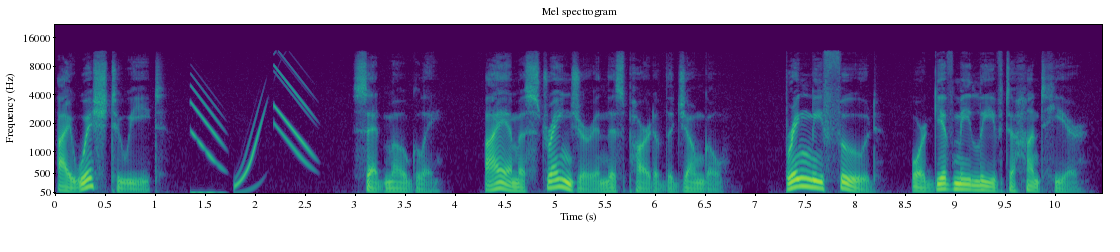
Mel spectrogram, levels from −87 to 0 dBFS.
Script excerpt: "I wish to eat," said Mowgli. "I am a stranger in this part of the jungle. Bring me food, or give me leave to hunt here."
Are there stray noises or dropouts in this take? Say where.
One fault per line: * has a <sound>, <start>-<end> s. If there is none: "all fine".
* has a chirp, 1.4-2.7 s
